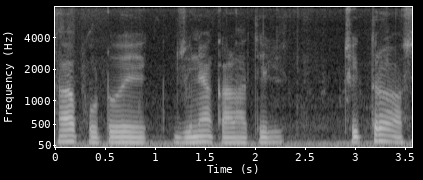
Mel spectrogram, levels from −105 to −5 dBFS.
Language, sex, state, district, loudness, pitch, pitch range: Marathi, male, Maharashtra, Aurangabad, -39 LUFS, 110 Hz, 105-115 Hz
